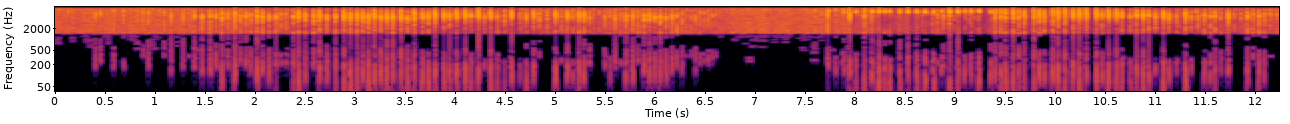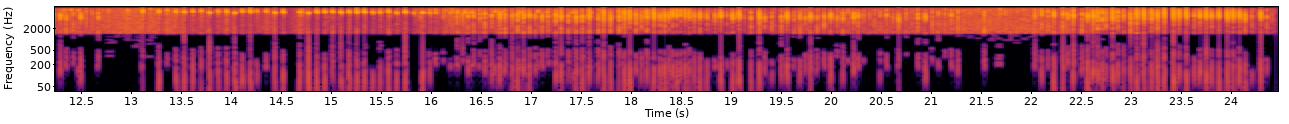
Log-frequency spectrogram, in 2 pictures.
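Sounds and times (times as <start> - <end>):
bat clicking calls: 0.2 - 6.7, 7.7 - 24.4.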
